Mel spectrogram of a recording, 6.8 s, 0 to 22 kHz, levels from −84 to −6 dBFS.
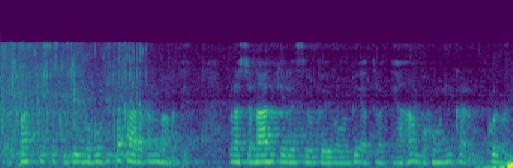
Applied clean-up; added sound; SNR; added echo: none; Toilet flush; -3 dB; reverberation time 2.0 s.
